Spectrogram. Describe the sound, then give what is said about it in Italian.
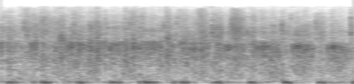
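Sustained applause from a newsroom staff, a thick, continuous clatter of many hands holding an even, fairly loud level from start to finish. “L'applauso della redazione era tutto per Antonio Six Mancuso.”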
